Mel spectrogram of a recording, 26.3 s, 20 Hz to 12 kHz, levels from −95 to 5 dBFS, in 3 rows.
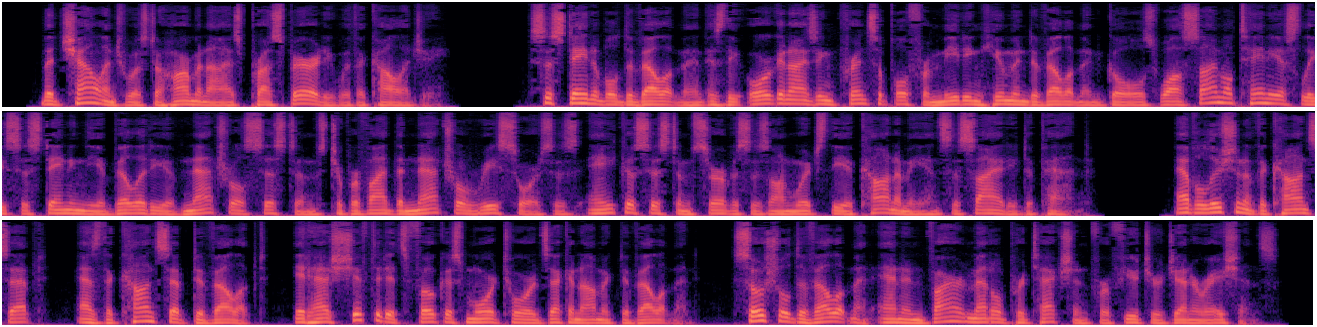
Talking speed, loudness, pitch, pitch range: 155 wpm, -26 LUFS, 100 Hz, 90-115 Hz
